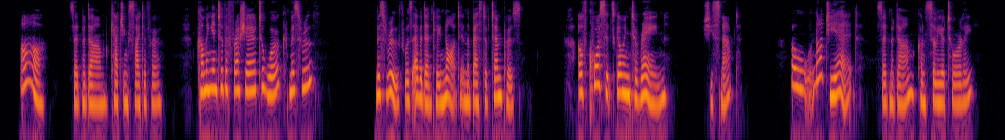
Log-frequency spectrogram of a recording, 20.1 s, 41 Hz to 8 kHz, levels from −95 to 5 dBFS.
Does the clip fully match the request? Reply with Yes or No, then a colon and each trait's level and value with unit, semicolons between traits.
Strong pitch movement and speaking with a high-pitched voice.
Yes: wide, 7.1 semitones; high, 205 Hz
